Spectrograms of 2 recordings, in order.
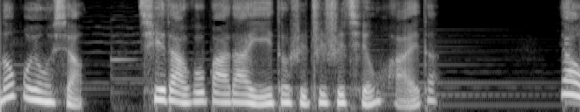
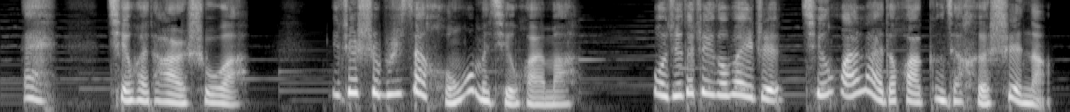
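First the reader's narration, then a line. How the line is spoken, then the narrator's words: Laughing question. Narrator (Chinese): 秦淮笑着对他那些七大姑八大姨问道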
